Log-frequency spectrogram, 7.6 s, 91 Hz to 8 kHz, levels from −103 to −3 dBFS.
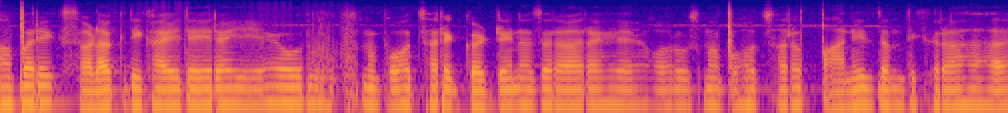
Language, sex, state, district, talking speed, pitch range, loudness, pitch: Hindi, male, Bihar, East Champaran, 205 wpm, 120-125 Hz, -30 LUFS, 120 Hz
